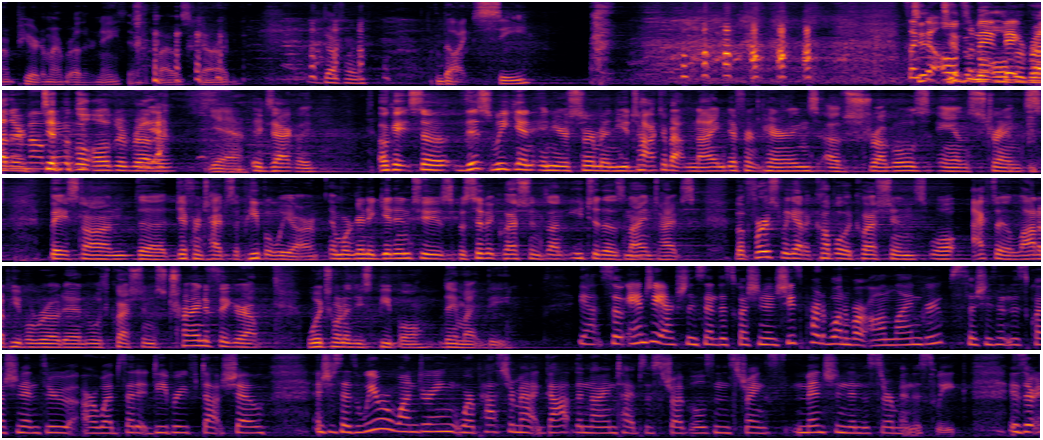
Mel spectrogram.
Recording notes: Recorded live with 300 of their closest friends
